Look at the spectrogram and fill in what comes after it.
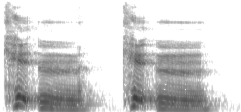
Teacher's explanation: The T in kitten was not pronounced.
